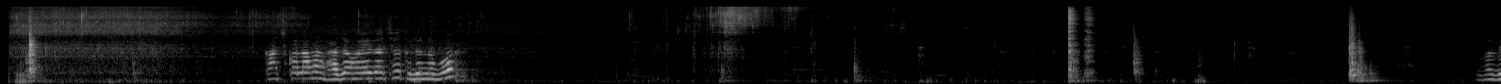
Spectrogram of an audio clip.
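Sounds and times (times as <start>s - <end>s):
hot oil hissing: 0.1s - 10.3s.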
